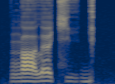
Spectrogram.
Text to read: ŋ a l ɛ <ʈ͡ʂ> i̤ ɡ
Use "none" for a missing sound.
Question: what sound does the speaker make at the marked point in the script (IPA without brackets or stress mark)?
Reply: t͡ɕ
